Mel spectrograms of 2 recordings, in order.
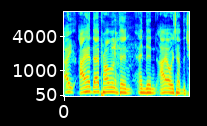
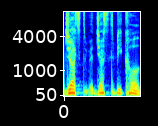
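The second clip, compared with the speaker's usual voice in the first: put-on German accent, lower pitched; 3 semitones lower than usual. Acting out a car-wreck scene while attempting a bad Werner Herzog accent. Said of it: "I can't even do his accent at all".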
